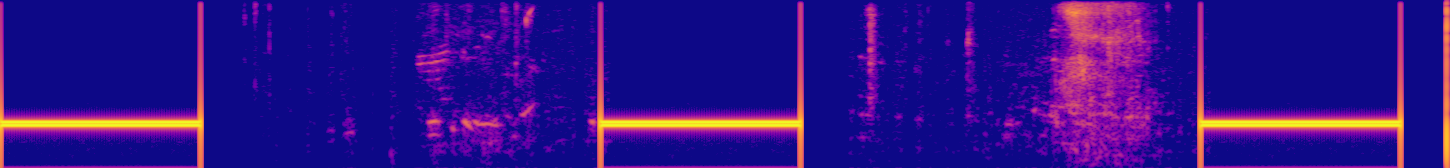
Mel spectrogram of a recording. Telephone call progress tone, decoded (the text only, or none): ringback tone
